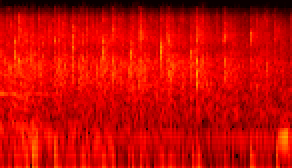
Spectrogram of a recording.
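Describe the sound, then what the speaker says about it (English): An audience applauds at a community event on homelessness in Seminole County, a dense, steady patter of clapping that fills the whole stretch at moderate volume. "let's give a nice round of applause for everybody"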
